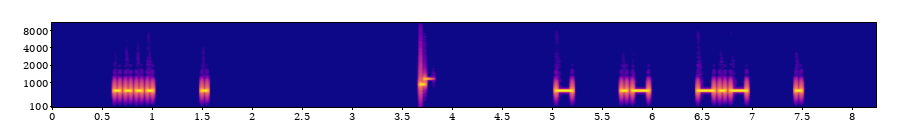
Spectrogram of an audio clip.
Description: Morse code, heard as a keyed tone, about 22 wpm, spaced as for 13 wpm, 700 Hz. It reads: HE TAKE
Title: 3x Character Spacing - Top 200 Words - 22wpm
